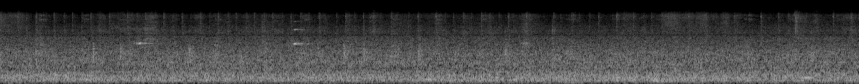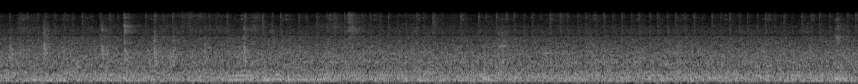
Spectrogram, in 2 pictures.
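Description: Steady background noise of the room, with a few faint taps and scrapes of chalk and a board duster on a blackboard.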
